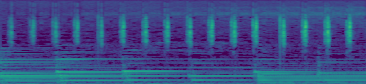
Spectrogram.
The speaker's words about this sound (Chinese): 大厅里安静了下来，只剩下钟表的滴答声和三个人的呼吸声。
